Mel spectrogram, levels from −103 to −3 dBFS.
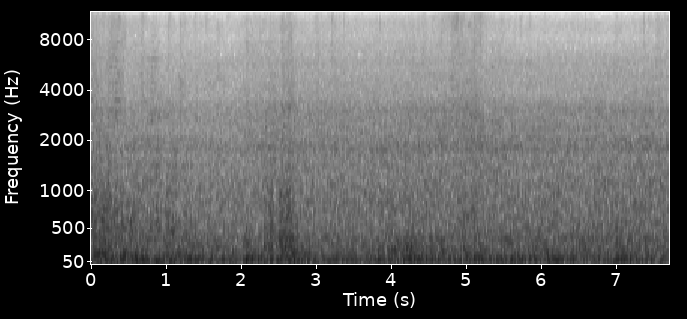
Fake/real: real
